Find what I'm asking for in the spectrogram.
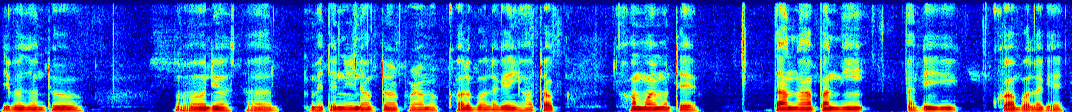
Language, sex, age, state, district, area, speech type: Assamese, male, 18-30, Assam, Golaghat, rural, spontaneous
